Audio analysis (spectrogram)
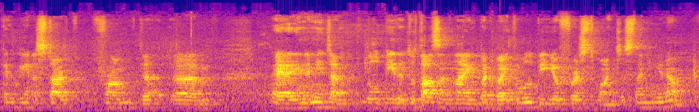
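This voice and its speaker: Brief: Portuguese-accented man presenting a seminar, halting delivery full of restarts, heard from a distance in a roomy hall with background noise. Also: medium pitch. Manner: halting, many fillers and restarts. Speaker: sommelier giving a wine seminar. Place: event hall with tasting tables. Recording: echoey room, far from mic, noisy.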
